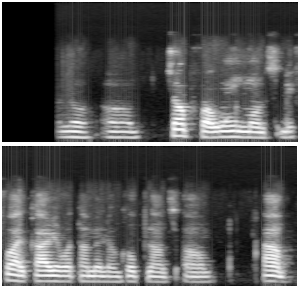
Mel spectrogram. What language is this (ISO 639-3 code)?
pcm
